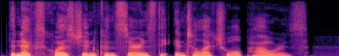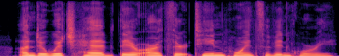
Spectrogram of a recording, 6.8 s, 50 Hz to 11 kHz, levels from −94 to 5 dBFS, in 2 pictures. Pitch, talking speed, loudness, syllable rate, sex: 210 Hz, 140 wpm, -20 LUFS, 4.7 syllables/s, female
